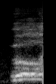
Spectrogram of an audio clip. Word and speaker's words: hooah: Hooah is spelled H-O-O-A-H, but most of the time you would hear a person say hooah.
